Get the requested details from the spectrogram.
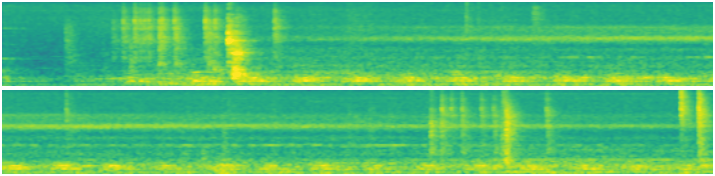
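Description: A traction elevator hums as it travels down.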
